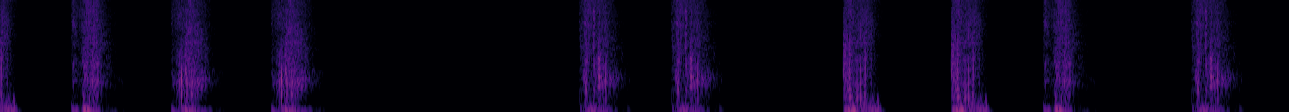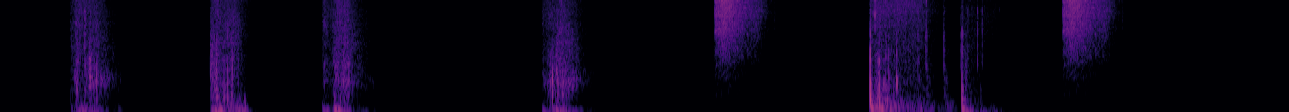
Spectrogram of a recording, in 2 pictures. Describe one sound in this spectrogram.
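Blocks of dirt and stone crunch as they are dug out, in short repeated bursts.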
